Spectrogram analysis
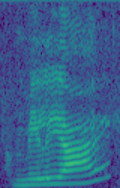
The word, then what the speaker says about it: milii: It's called Euphorbia milii.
